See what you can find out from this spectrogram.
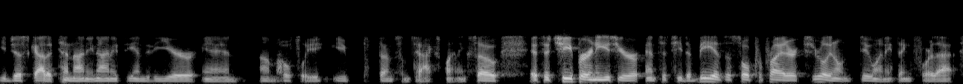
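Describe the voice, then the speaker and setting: A man speaks at a very fast pace. His pitch is very deep and low. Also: ordinary pitch variation. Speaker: tax accountant. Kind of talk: coaching call presentation. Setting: group coaching call. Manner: hesitant, many fillers.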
